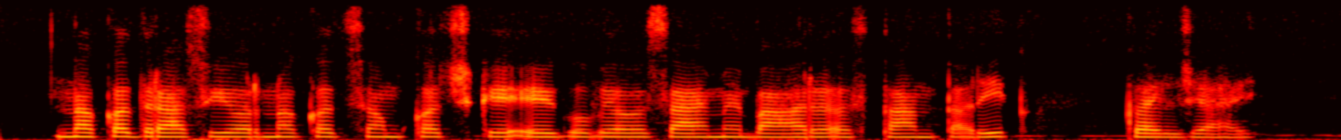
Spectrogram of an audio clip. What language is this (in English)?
Magahi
